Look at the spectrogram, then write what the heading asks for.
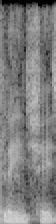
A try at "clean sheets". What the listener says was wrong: accentuate the wrong part of the word. Like you say clean sheets. That's weird.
